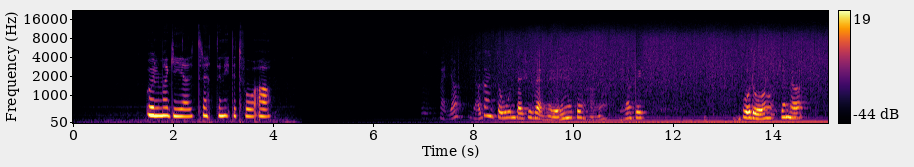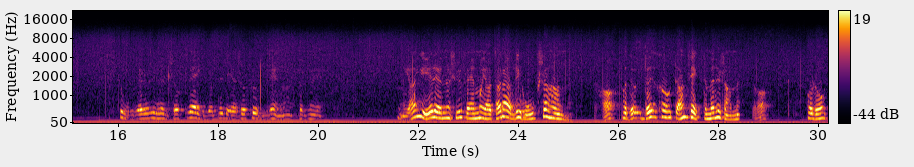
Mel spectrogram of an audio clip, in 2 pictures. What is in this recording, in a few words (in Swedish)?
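Tidersrum Östergötland, dialekter; Folkminnen; Svenska sagor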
